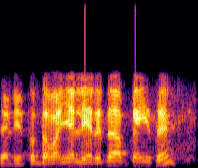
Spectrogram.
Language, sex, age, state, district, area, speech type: Urdu, male, 30-45, Uttar Pradesh, Gautam Buddha Nagar, rural, conversation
